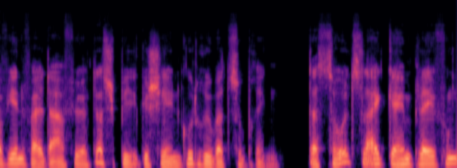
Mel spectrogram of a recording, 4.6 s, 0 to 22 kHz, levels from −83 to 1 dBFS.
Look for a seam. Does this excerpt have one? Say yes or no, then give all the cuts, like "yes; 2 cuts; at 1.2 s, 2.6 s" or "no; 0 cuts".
no; 0 cuts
